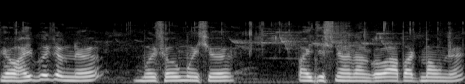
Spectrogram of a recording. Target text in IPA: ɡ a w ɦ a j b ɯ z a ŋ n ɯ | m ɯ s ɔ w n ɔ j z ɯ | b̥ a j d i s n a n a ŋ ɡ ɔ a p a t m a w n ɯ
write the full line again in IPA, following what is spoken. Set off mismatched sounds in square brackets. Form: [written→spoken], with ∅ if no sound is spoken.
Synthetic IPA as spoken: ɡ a w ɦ a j b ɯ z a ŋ n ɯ | m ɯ s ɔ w [n→m] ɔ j [z→s] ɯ | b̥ a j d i s n a n a ŋ ɡ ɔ a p a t m a w n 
